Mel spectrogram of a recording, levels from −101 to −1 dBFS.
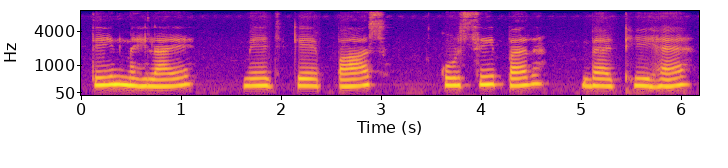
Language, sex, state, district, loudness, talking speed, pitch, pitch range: Hindi, female, Uttar Pradesh, Saharanpur, -14 LUFS, 85 wpm, 230 Hz, 220-250 Hz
